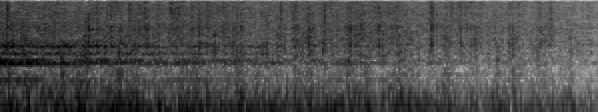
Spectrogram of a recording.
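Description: End of a pop song: the last chord's ringing tail and low bass die away, getting steadily quieter.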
